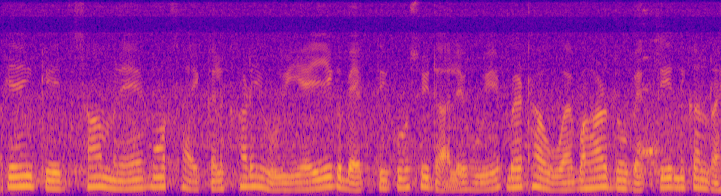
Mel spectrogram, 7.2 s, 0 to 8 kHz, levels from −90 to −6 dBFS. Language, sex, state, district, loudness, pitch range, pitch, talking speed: Hindi, male, Uttar Pradesh, Deoria, -28 LUFS, 120-145 Hz, 135 Hz, 185 wpm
